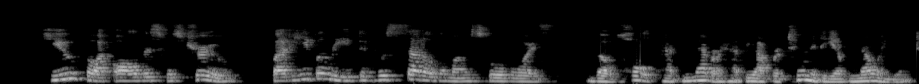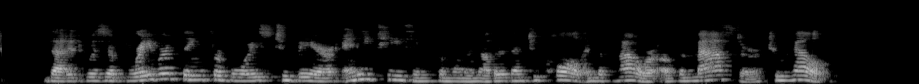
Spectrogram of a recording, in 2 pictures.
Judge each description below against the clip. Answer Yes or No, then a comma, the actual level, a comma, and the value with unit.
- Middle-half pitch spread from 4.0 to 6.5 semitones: Yes, average, 5.0 semitones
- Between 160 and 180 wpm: Yes, average, 165 wpm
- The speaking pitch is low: No, medium, 165 Hz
